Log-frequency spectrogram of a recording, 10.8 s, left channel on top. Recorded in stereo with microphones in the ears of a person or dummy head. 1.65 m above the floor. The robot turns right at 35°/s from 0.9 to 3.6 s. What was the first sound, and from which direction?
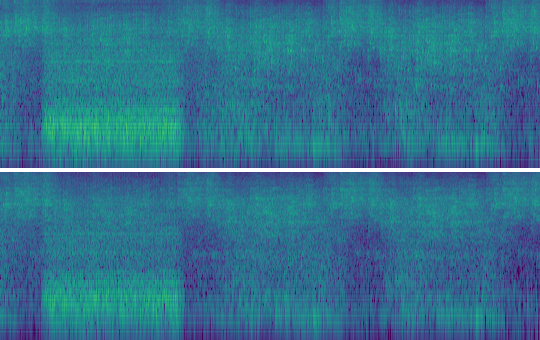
An insect, 15° left.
